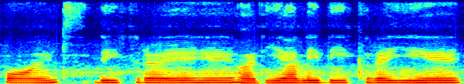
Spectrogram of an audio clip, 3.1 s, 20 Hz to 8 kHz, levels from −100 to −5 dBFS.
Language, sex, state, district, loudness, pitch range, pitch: Hindi, female, Gujarat, Gandhinagar, -15 LUFS, 195-200 Hz, 195 Hz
